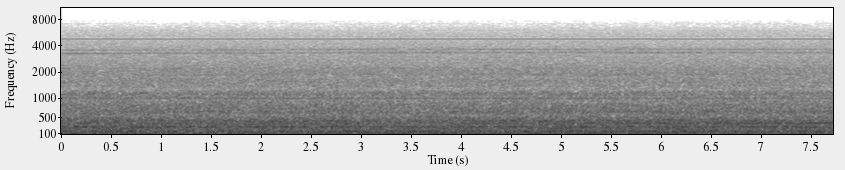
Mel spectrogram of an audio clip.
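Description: A jet engine roars steadily from inside the cockpit.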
